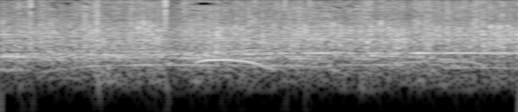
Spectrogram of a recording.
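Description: An audience claps during a church program, a loud, dense wash of applause that stays level and continuous throughout.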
